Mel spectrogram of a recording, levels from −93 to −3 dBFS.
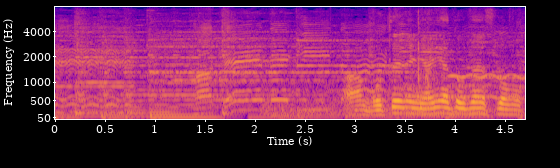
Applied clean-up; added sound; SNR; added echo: none; none; none; none.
